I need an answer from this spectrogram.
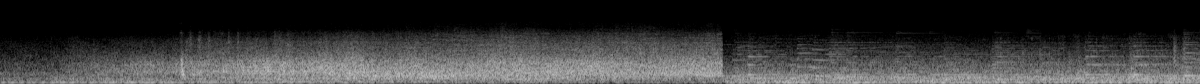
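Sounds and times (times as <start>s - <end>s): train wheels rushing on rail: 0.0s - 7.2s.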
